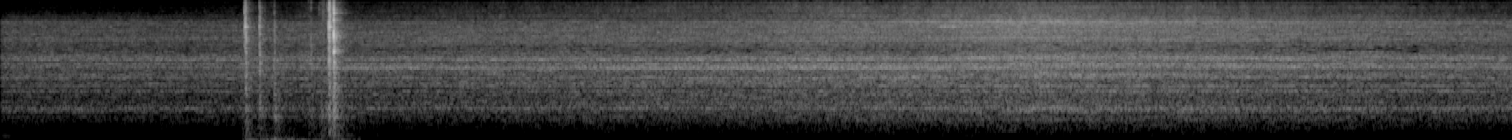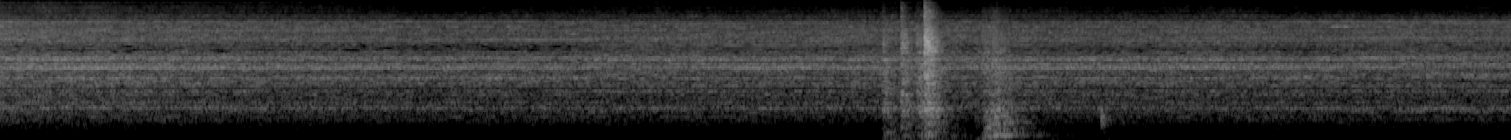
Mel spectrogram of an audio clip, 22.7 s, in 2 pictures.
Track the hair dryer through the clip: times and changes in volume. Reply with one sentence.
You can hear the hair dryer from 0.0 to 22.6 s, getting louder then quieter.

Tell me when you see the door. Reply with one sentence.
You can hear the door from 1.8 to 2.7 s and from 17.9 to 19.6 s.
